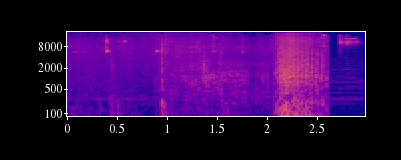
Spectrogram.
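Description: A horse in Kingdom Come Deliverance II clip-clops along with soft hoof steps, then lets out a loud, close whinny near the end before the sound cuts off abruptly, with no talk.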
